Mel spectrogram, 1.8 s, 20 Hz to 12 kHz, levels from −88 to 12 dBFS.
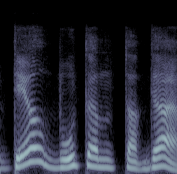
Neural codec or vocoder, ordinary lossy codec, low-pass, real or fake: codec, 16 kHz, 0.5 kbps, FunCodec, trained on Chinese and English, 25 frames a second; Opus, 32 kbps; 7.2 kHz; fake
